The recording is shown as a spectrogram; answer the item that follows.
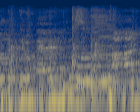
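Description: Acoustic guitars playing together in a live song, a steady, full sound of held and picked notes.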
